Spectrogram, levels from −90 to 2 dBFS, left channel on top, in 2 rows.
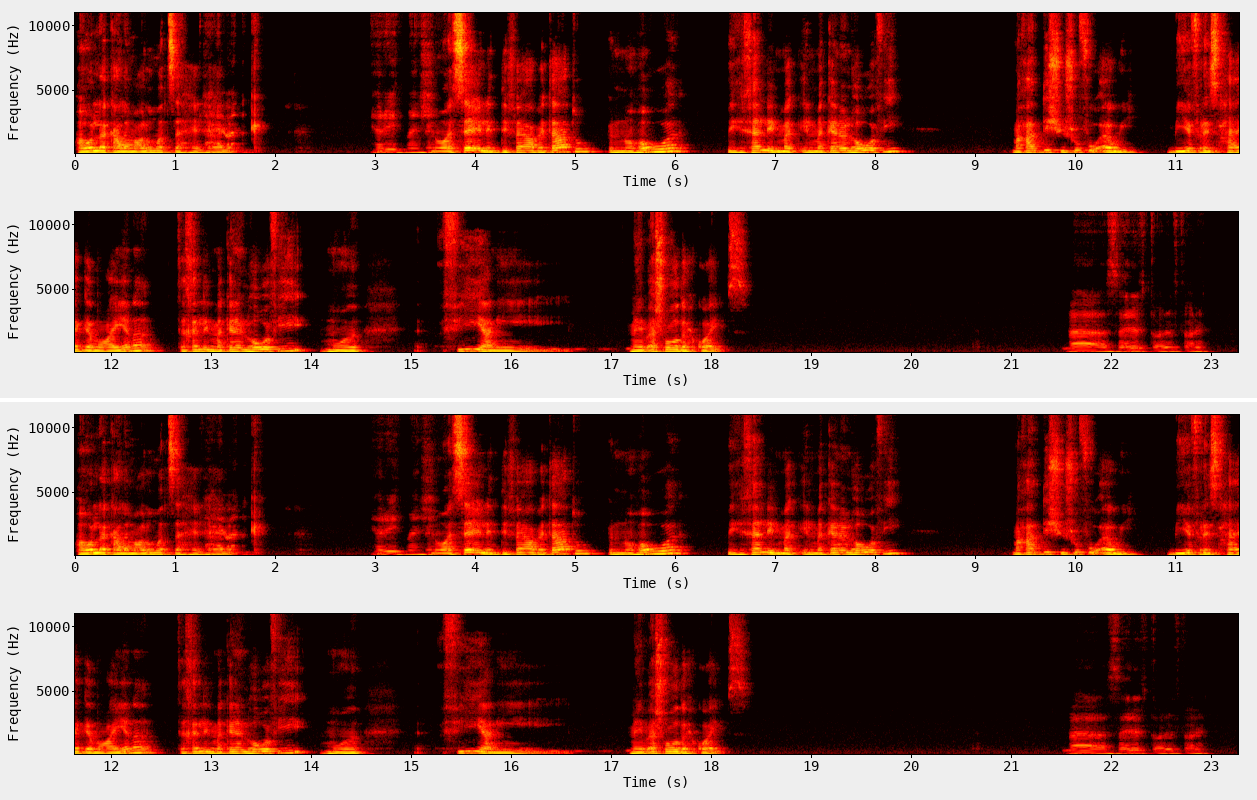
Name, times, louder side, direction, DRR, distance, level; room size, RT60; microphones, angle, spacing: voice 1, 0.0-1.8 3.6-6.1 6.5-8.3 9.4-10.6 10.9-14.8 15.3-16.5 17.2-18.3, left 1 dB, 15° left, 0.8 m, -30 dB
voice 2, 1.2-1.8 3.0-3.6 21.5-22.9, left 1 dB, 75° left, 3.0 m, -41 dB
9.5 x 5.5 x 3.4 m
head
